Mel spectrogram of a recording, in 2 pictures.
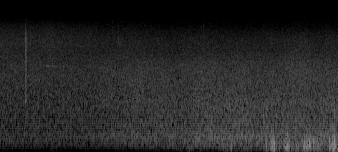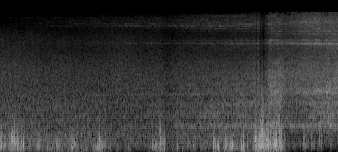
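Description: A train approaches from afar with a slowly growing rumble.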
